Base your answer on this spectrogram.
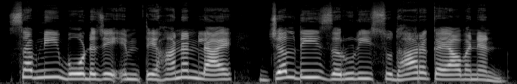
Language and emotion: Sindhi, neutral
